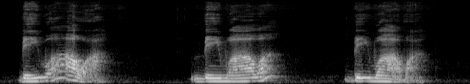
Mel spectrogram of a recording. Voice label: "biwaawa", Dhurga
